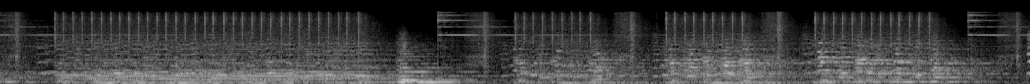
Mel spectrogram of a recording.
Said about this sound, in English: Leonard Slatkin, conductor on the new Anderson CDs, has played a few typewriters himself on the concert stage, and he says it's hard. It is. You have to tamp down all the middle keys so that only the two outside ones work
